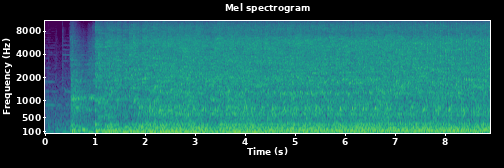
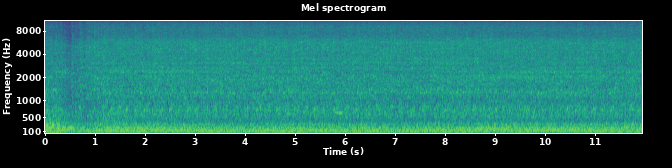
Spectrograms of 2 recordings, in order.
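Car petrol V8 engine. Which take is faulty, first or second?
first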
